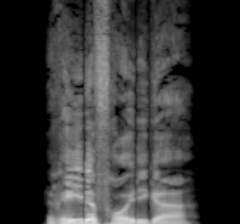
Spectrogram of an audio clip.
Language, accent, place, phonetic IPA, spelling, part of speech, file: German, Germany, Berlin, [ˈʁeːdəˌfʁɔɪ̯dɪɡɐ], redefreudiger, adjective, De-redefreudiger.ogg
- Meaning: 1. comparative degree of redefreudig 2. inflection of redefreudig: strong/mixed nominative masculine singular 3. inflection of redefreudig: strong genitive/dative feminine singular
